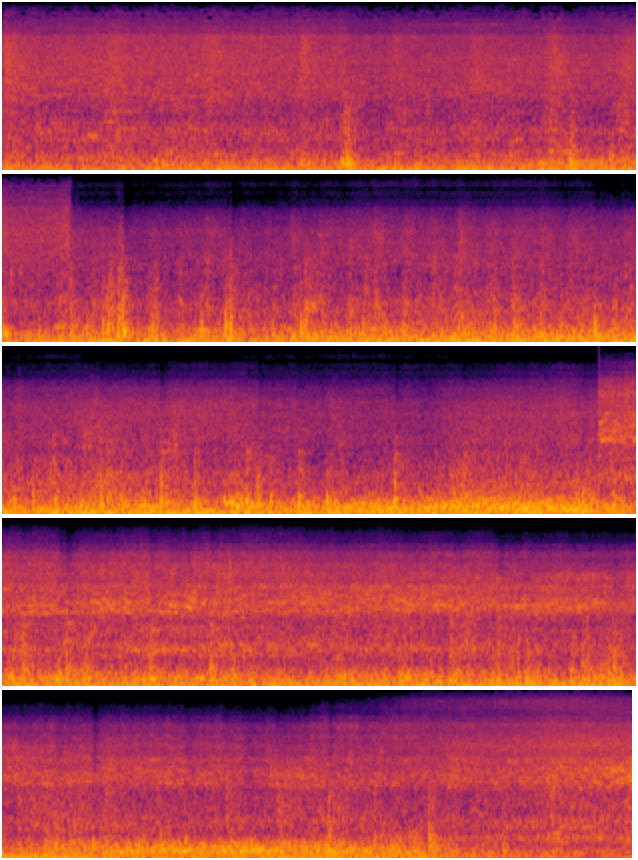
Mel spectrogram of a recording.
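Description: Riding on a steam-hauled heritage train: wheels running on the rails with clicks over rail joints, and air rushing past. The noise eases off near the end as the train slows into a station.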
